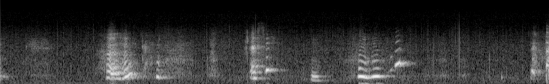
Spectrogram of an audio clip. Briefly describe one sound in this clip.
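A young woman speaks tearfully close by.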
